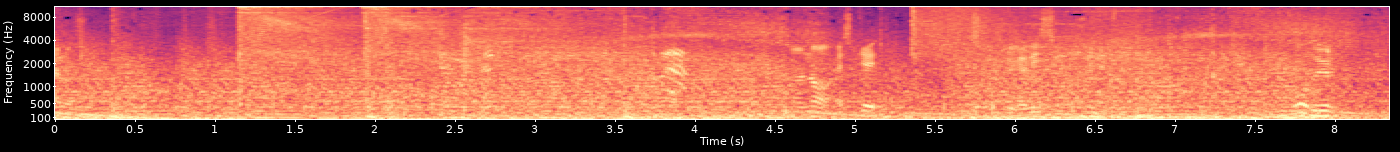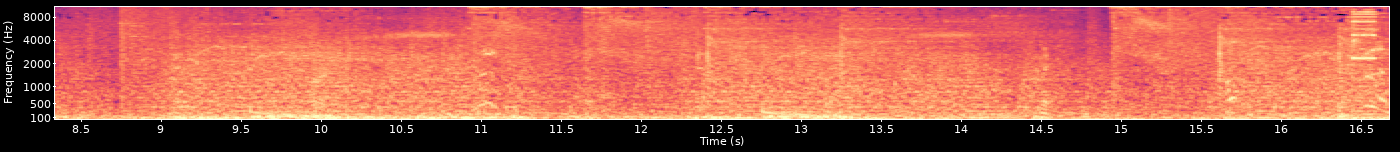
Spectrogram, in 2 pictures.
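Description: Loud blasts and roaring effects from a game rumble and crash.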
